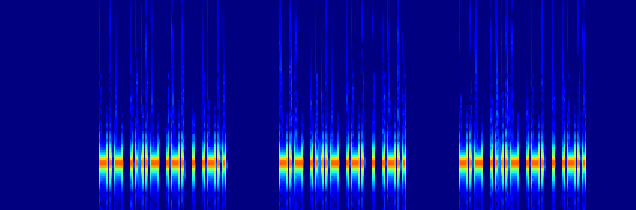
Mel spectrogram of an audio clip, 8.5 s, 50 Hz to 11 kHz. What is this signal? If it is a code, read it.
Morse code, heard as a keyed tone, about 36 wpm, 700 Hz. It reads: K4REL K4REL K4REL
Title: USA Call Signs - 5 Characters - Repeated 3x - 35wpm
